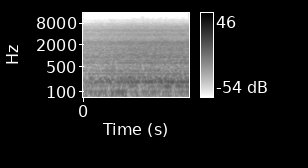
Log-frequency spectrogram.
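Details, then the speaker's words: Victron Phoenix inverter feeding a Multiplus in series, with a portable air conditioner and pool pump running as constant loads: low steady hum near 200 Hz that swells and wavers. Abnormal inverter hum, cause unclear. "not I can still hear it humming like if there was some Peak power demand but the car is a very very constant load"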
